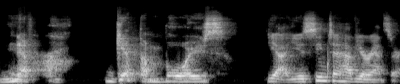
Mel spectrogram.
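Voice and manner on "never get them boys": slow, resonant, drawn-out monster creature voice. Game master voicing the horror's answer to the players' appeal, deep resonant horror voice. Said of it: "the horror's deep resonant voice saying".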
